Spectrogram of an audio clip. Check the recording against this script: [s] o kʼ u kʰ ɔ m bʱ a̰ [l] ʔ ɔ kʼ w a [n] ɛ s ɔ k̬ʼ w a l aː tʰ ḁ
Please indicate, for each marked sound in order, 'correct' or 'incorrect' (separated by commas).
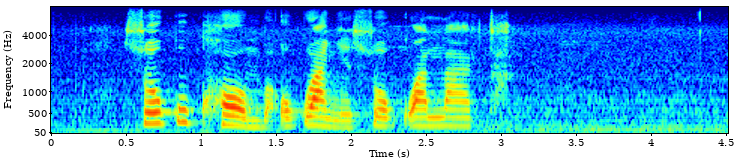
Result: correct, incorrect, incorrect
